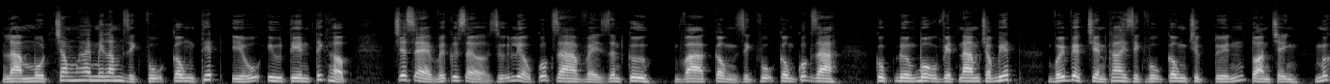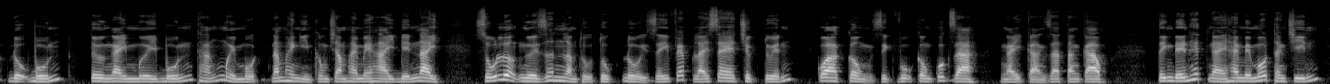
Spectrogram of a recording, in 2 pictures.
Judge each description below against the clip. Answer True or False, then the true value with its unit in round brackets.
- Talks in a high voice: False (145 Hz)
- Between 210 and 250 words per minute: True (215 wpm)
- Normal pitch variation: True (3.4 semitones)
